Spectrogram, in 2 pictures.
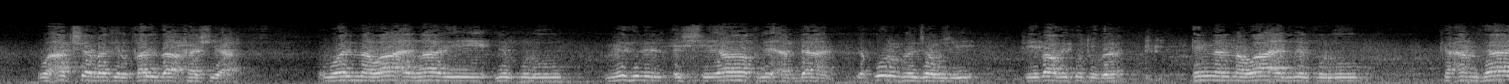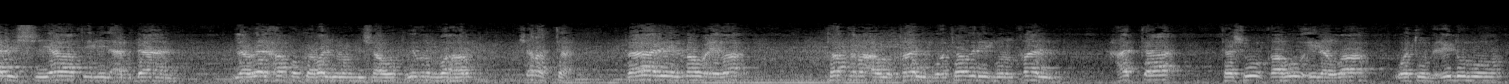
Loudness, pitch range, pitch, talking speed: -18 LUFS, 165-185 Hz, 175 Hz, 80 wpm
